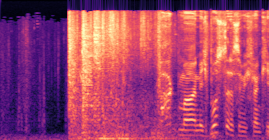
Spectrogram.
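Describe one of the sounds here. Gunfire rattles close by in a short burst.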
